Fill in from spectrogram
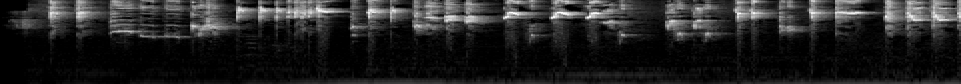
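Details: Orange-headed thrush (anis kembang) in full continuous song, a long rolling run of loud, varied whistled and chattering phrases, sliding and warbling high, with quick notes packed closely together; steady low hum underneath.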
